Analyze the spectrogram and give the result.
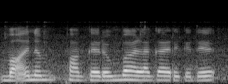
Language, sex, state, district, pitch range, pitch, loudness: Tamil, female, Tamil Nadu, Kanyakumari, 190-200 Hz, 195 Hz, -16 LUFS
